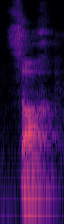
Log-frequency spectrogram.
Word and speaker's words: sort: Recuerden que las S no se pronuncian ni las T en las reglas de oro. Je sors, tú sales. Il, elle, on sort. Ella sale, él sale, salimos. Sort se pronuncia igual a las tres personas.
